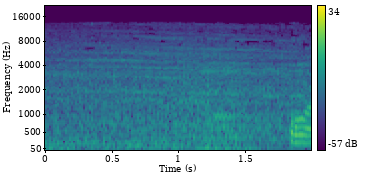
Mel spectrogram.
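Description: A steady, even background hiss with a faint low hum, with no distinct events, held through a dramatic pause; a short spoken word begins right at the end.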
